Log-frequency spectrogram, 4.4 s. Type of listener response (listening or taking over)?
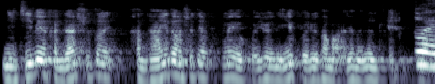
taking over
